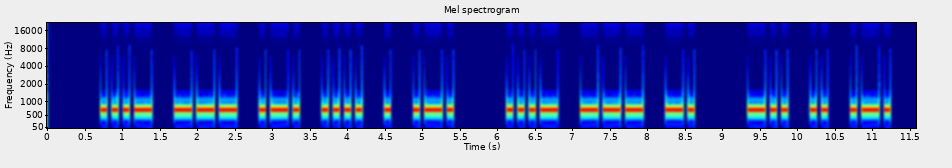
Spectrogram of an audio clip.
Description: Morse code, heard as a keyed tone, about 16 wpm, 700 Hz. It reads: VORHER VON DIR
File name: Morsekurs / Witze / Witz 25. Juni 2019, 70 F80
